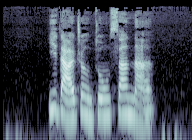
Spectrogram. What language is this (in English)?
Chinese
